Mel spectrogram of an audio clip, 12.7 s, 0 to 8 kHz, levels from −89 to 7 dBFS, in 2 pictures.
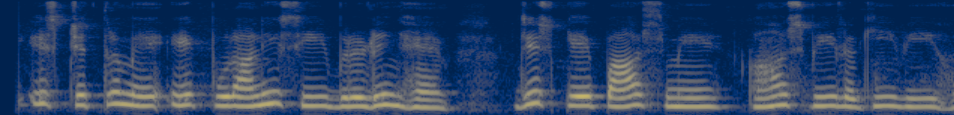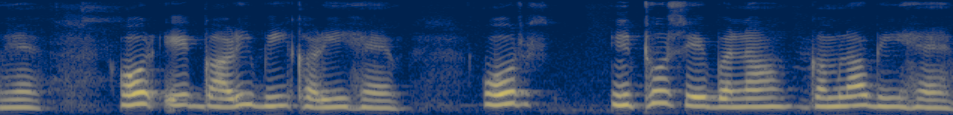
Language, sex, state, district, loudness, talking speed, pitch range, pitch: Hindi, female, Uttar Pradesh, Ghazipur, -24 LUFS, 135 wpm, 220-265 Hz, 240 Hz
